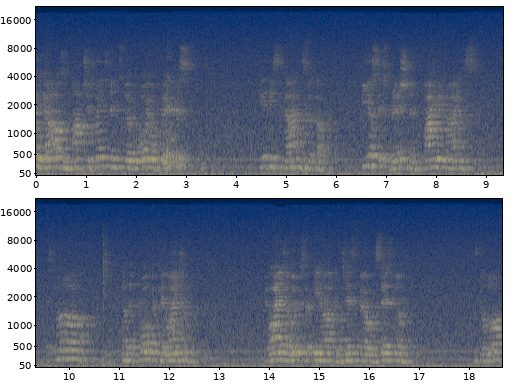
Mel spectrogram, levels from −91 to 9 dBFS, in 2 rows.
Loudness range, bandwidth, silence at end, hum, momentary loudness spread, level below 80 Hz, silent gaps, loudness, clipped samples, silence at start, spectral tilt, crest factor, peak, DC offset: 5 LU; over 20 kHz; 0 s; none; 16 LU; -44 dBFS; none; -31 LUFS; under 0.1%; 0 s; -6 dB/octave; 20 dB; -10 dBFS; under 0.1%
